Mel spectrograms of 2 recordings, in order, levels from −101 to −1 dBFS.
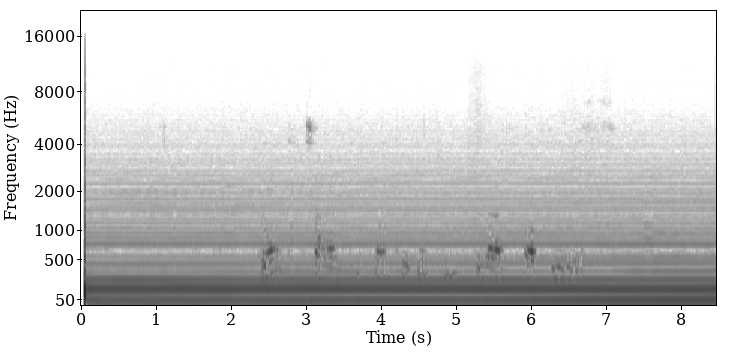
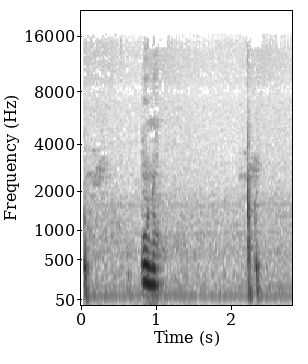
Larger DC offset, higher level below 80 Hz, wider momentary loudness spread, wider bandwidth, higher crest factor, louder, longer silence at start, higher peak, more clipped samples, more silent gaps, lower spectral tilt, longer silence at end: neither; first, -40 dBFS vs -60 dBFS; second, 2 LU vs 17 LU; second, 9 kHz vs 14.5 kHz; about the same, 24 dB vs 20 dB; second, -35 LUFS vs -23 LUFS; about the same, 0.05 s vs 0.05 s; second, -10 dBFS vs -6 dBFS; neither; neither; about the same, -9 dB/octave vs -8.5 dB/octave; second, 0 s vs 0.45 s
